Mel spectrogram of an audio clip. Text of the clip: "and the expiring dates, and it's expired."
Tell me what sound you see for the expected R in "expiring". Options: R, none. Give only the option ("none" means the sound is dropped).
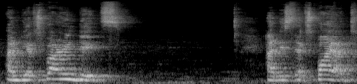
R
